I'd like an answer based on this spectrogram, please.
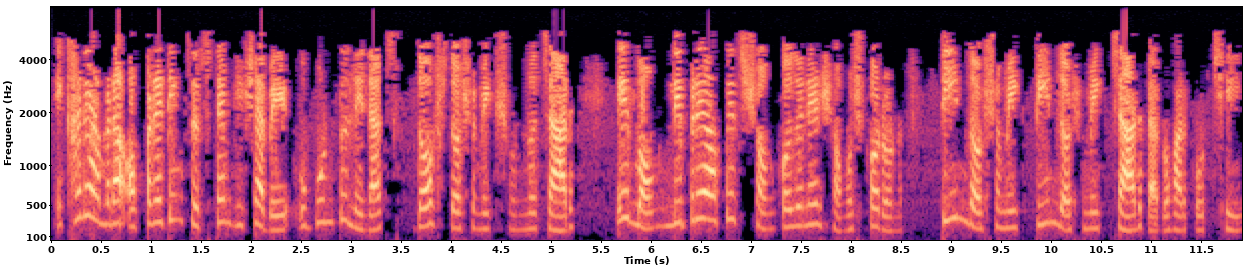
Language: Bangla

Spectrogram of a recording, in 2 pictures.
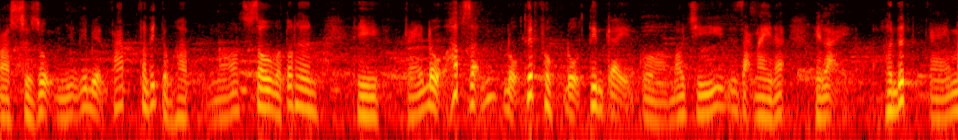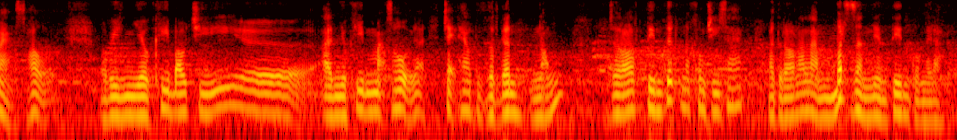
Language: Vietnamese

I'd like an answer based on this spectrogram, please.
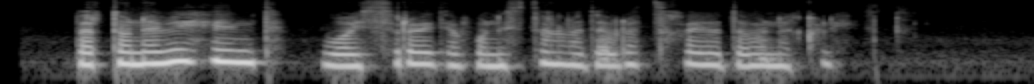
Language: Pashto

